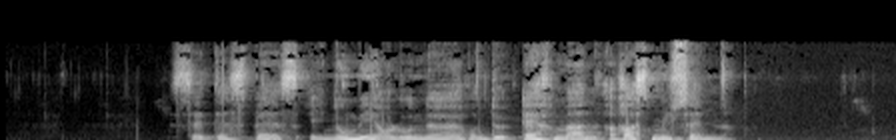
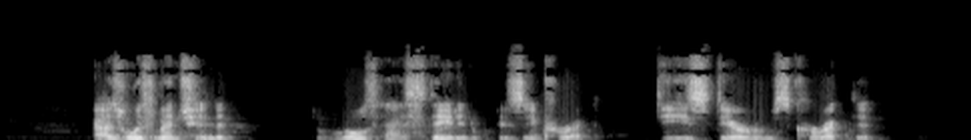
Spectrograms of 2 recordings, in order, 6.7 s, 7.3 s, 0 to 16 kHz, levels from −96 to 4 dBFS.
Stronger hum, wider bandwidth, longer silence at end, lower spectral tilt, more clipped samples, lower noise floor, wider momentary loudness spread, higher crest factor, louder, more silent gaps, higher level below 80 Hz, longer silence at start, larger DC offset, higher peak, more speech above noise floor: neither; first, 12 kHz vs 10 kHz; first, 1.25 s vs 0.8 s; about the same, -3.5 dB/octave vs -2.5 dB/octave; neither; second, -72 dBFS vs under -90 dBFS; second, 11 LU vs 15 LU; about the same, 22 dB vs 20 dB; about the same, -20 LUFS vs -19 LUFS; neither; about the same, -60 dBFS vs -58 dBFS; first, 1.3 s vs 0.7 s; neither; about the same, 0 dBFS vs -2 dBFS; second, 51 dB vs over 70 dB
